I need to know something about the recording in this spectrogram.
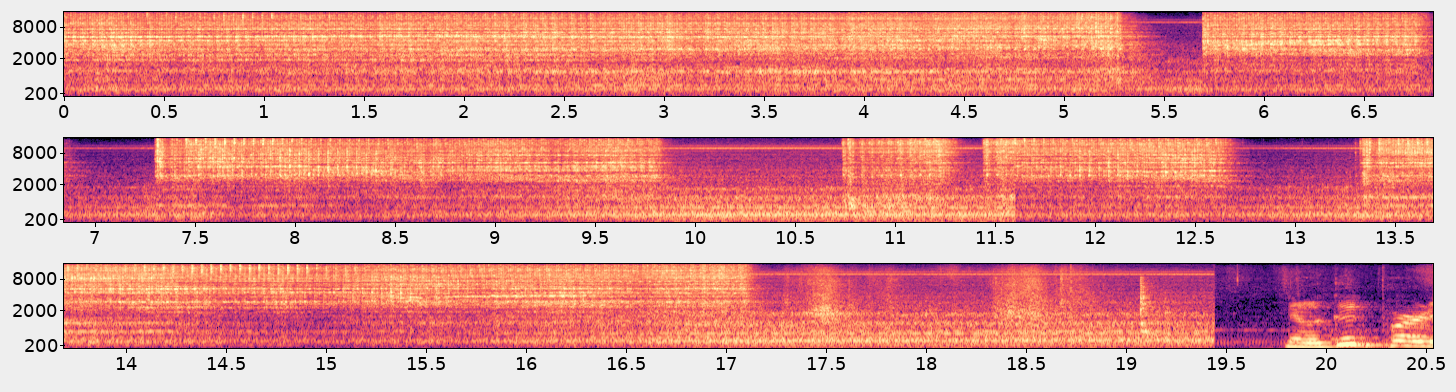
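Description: A chisel cuts into wood spinning on a lathe with a steady rough hiss.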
